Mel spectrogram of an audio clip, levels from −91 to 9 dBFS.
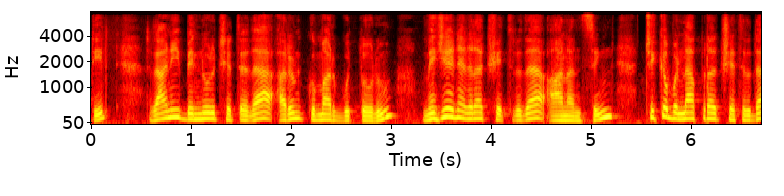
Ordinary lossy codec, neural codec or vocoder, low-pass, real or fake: none; codec, 16 kHz, 1 kbps, X-Codec, WavLM features, trained on Multilingual LibriSpeech; 7.2 kHz; fake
